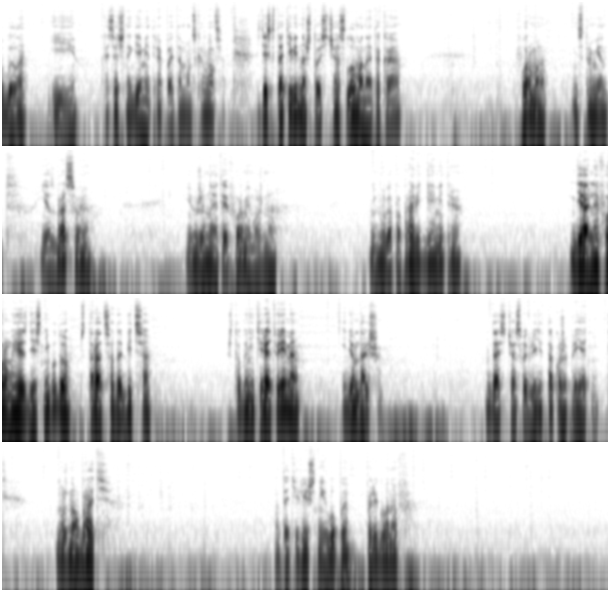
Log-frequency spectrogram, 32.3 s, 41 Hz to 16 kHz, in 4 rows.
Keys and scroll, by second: 4.7 ctrl+space, 6.5 space, 9.6-10.1 typing, 18.7 space, 25.7 Tab, 29.2 p, 31.4 Delete.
